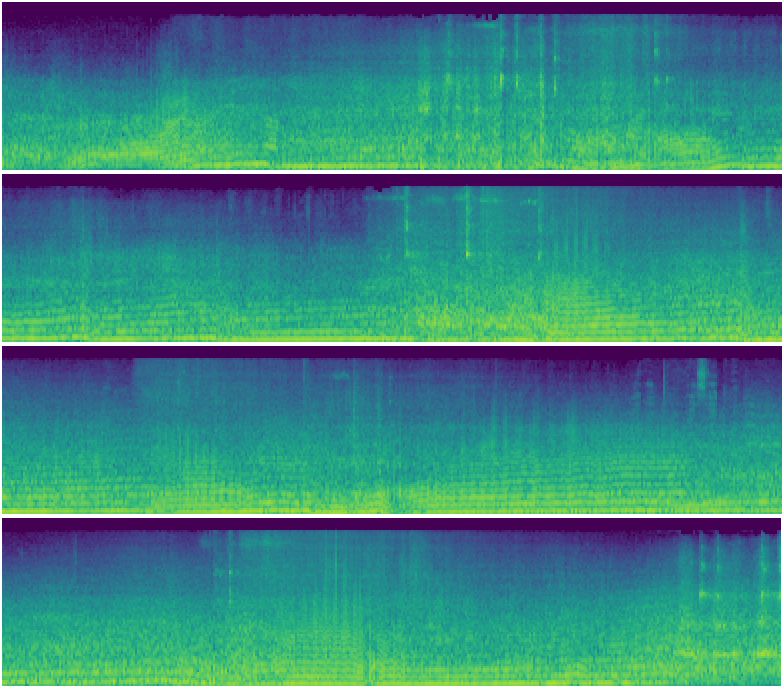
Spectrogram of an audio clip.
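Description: Ford Focus RS WRC's turbocharged four-cylinder engine driven hard at racing speed, its note climbing again and again and dropping back with each gear change and lift for a corner.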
